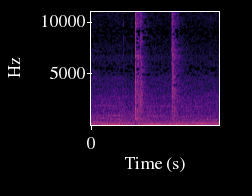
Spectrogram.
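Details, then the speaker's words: Hero HF Deluxe BS6 that stalls while riding, after battery recharge, ignition cycled: steady low electric hum with two relay clicks. Normal fuel pump priming. "अब है तो pump चल रहा है दो या तीन बार कि नेशन कौन ऑफ कर लेंगे"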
